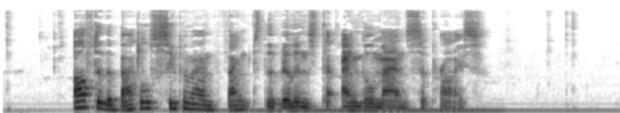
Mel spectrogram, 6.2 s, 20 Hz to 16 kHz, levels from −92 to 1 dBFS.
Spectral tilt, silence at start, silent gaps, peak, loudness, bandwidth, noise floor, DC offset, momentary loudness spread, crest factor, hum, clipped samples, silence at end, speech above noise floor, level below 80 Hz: -5.5 dB/octave; 0.75 s; none; -2 dBFS; -19 LUFS; 11.5 kHz; -54 dBFS; under 0.1%; 12 LU; 18 dB; none; under 0.1%; 1.15 s; 36 dB; -56 dBFS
